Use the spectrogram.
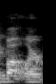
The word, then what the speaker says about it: Beutler: us that's our our website um you can find me on LinkedIn uh my last name is spelled funny uh so we say Butler but it's got a random e in there so b t l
